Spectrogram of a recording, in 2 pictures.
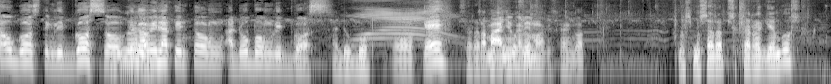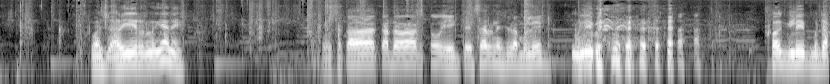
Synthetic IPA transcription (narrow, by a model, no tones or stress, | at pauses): oɡost̪ɪŋlib̚ɡosːoɡaɡawɪnat̪ɪnt̪oŋad̪uboŋlib̚ɡosad̪ubookɛsaɾaamaaɲokamimaŋakskaŋɡot̪̚ | masmasaɾap̚sḁkaɾaɡjanbos | wans̬aaɾiɾlaŋjanɛ | t̪osakakad̪akt̪uɪɡ̚kaisaɾanasilamulɪb̚mʊlɪb | paɡlɪb̚mada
